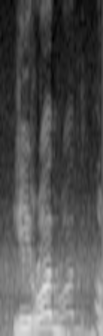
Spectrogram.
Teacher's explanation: را موٹا اور با پر جماؤں کے ساتھ کلکلا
